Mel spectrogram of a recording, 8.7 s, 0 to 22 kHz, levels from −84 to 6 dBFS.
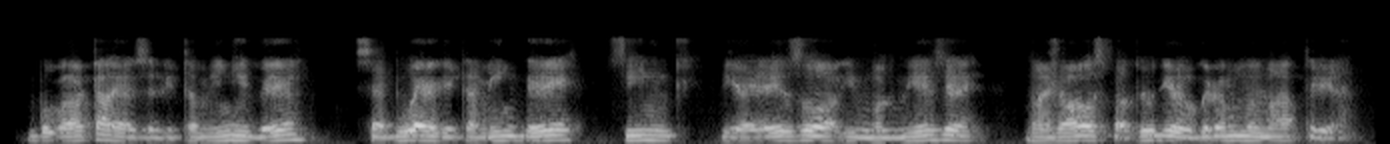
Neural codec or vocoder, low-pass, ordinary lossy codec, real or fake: codec, 16 kHz, 1 kbps, FreqCodec, smaller model; 7.2 kHz; none; fake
